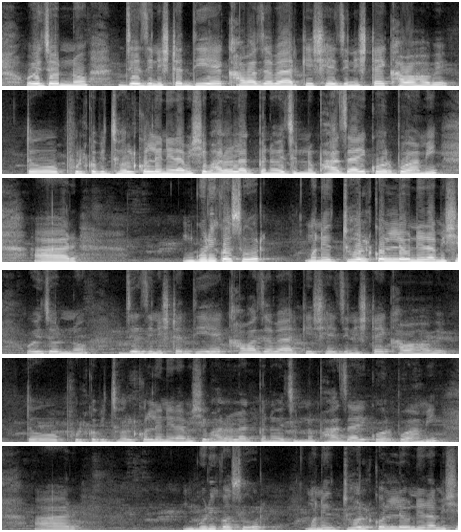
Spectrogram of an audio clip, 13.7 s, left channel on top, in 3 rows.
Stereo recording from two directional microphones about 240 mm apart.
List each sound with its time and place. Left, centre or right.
0.0 s a woman's voice: left
10.9 s a woman's voice: left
